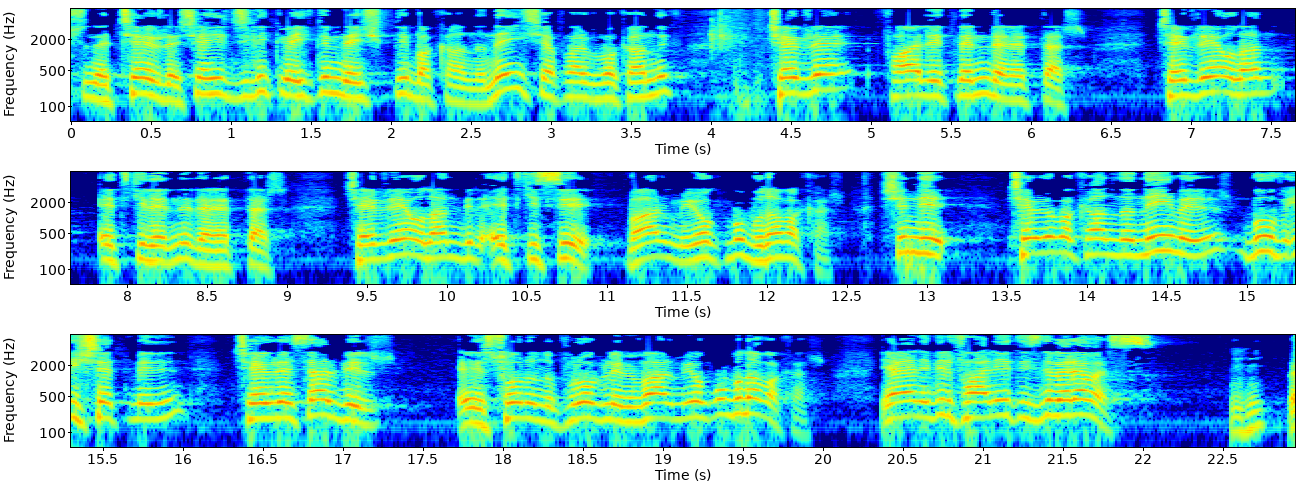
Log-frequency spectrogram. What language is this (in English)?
Turkish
